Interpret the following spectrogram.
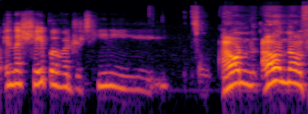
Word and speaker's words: Dratini: Before Bikini Dratini, it was almost girl at the beach opening packs, and Dratini rhymes with bikini.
